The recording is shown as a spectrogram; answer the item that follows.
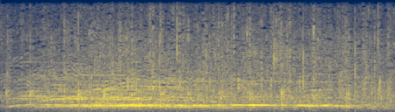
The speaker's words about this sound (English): Milo's statement is a provocation. It's not a particularly skilled one. And yet, those people cheering, they got provoked. This is his business model. I find appalling the applause part.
